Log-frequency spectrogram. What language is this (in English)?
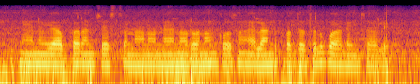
Telugu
